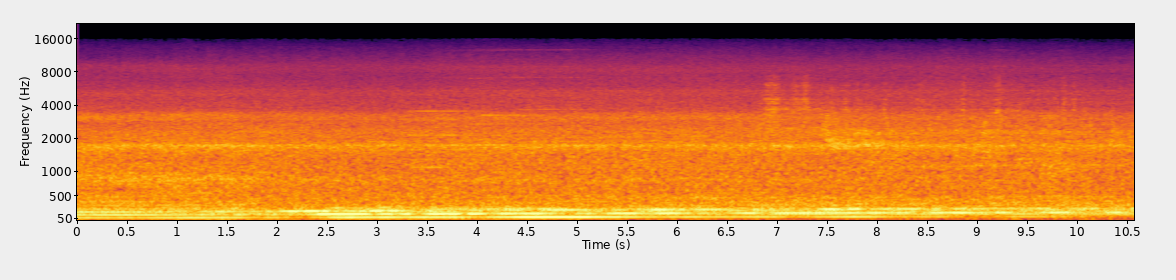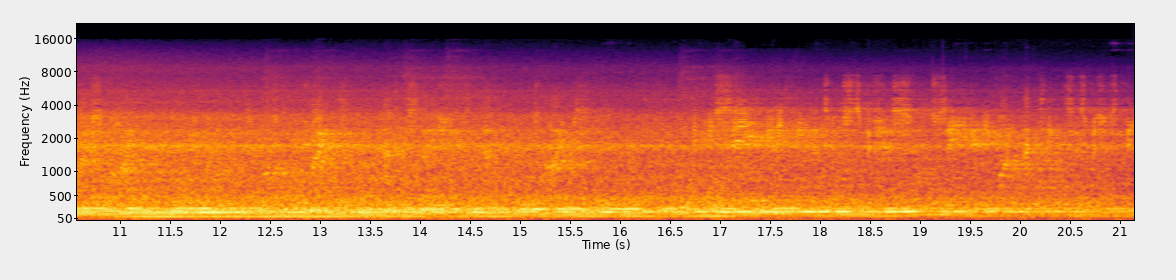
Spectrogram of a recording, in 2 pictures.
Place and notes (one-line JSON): {"title": "Bournemouth train station, UK - waiting at Bmouth train station", "date": "2012-10-11 17:07:00", "latitude": "50.73", "longitude": "-1.86", "altitude": "36", "timezone": "Europe/London"}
